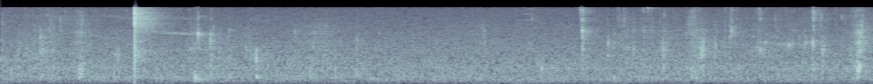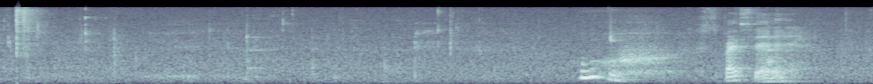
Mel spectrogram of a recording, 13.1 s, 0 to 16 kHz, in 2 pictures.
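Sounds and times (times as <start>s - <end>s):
chewing corn on the cob: 4.3s - 7.5s
wet clicks and crackles: 4.4s - 7.5s.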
